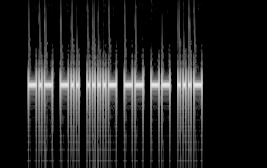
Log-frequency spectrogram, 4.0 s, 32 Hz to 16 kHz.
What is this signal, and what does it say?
Morse code, heard as a keyed tone, about 30 wpm, 700 Hz. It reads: KD4MMV
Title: USA Call Signs - 6 Characters - Repeated 3x - 30wpm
